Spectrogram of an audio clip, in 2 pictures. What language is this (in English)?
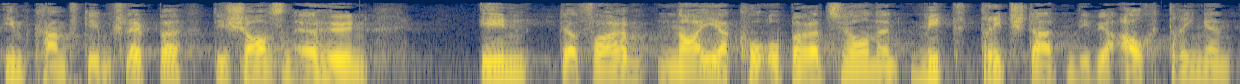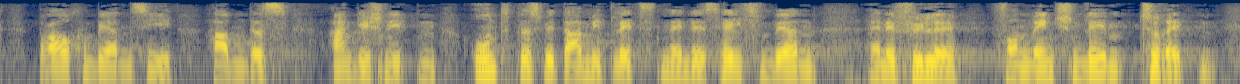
German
